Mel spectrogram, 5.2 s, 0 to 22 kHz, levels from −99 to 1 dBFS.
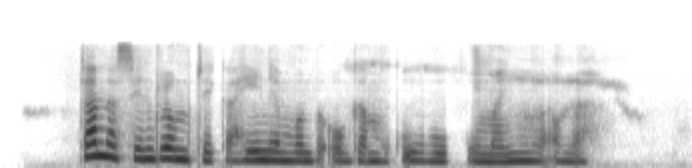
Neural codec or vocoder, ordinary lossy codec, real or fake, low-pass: codec, 16 kHz, 0.8 kbps, ZipCodec; none; fake; 7.2 kHz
